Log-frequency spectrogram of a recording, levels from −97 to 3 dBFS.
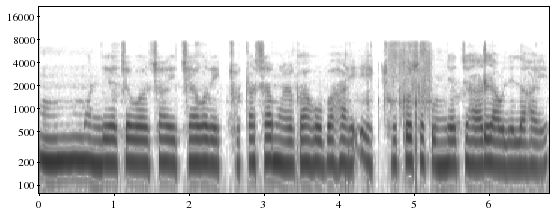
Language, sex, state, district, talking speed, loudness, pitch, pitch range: Marathi, female, Maharashtra, Solapur, 140 wpm, -29 LUFS, 195 Hz, 190-200 Hz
